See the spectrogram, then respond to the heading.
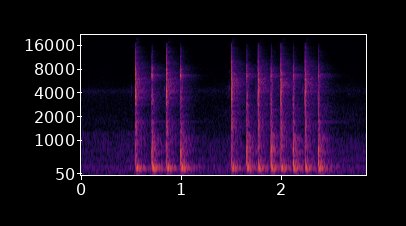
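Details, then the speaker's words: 1971 AMC Gremlin sitting since about 1984–85, rusty, suspected bad battery cable: burst of four sharp clicks then eight more at about seven per second, no starter spin; solenoid clicks, no crank. "Alright, so the solenoid clicks."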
